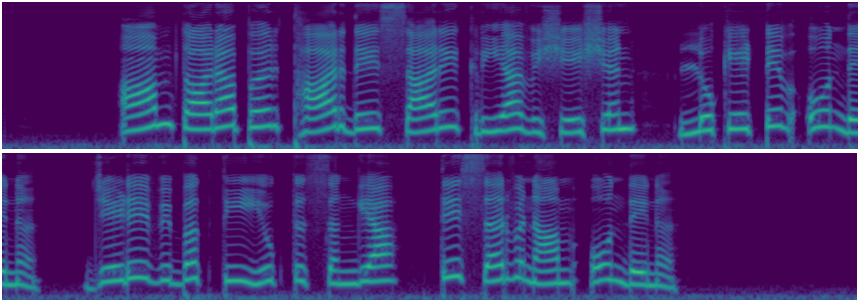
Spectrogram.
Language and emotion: Dogri, neutral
